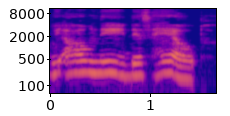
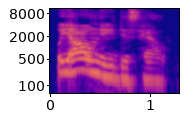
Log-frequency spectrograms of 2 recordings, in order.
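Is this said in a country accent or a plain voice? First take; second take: plain; country. First: It is said in the speaker's ordinary voice. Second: It is said in a put-on country accent.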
